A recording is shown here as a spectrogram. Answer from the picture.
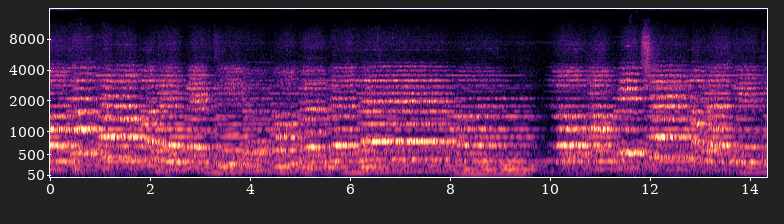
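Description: Church congregation singing a hymn together, the many voices holding long sung notes. There is a brief break between lines a little before ten seconds in.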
